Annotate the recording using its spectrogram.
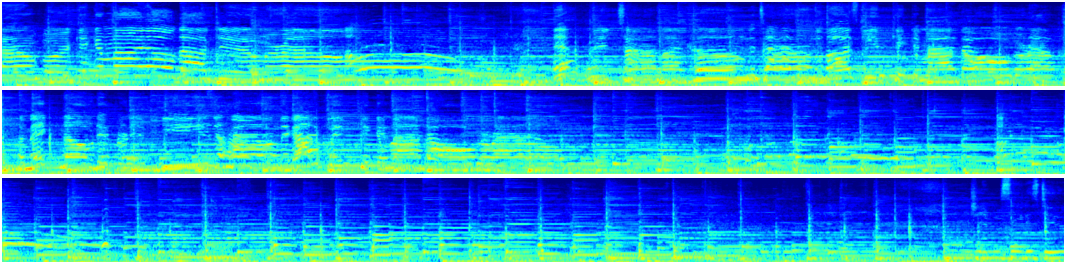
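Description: Acoustic bluegrass string band playing an instrumental break between verses, with picked guitar and banjo over upright bass. A sliding lead melody carries the first half, then the picking goes on with less melody.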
